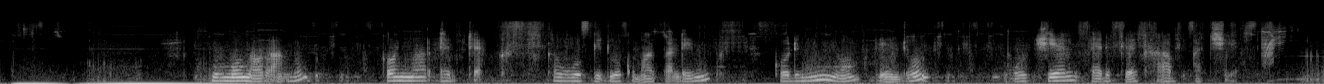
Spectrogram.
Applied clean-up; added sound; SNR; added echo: neural separator model SepFormer DNS4.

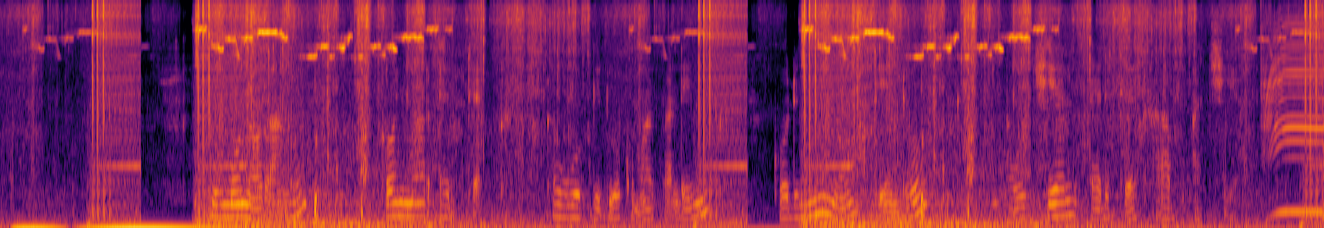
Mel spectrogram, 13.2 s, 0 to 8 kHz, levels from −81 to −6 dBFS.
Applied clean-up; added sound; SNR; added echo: none; Chirp, tweet; -4 dB; reverberation time 0.4 s.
